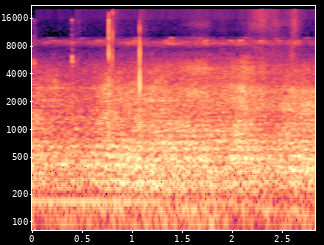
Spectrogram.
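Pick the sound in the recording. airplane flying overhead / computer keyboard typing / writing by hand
airplane flying overhead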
